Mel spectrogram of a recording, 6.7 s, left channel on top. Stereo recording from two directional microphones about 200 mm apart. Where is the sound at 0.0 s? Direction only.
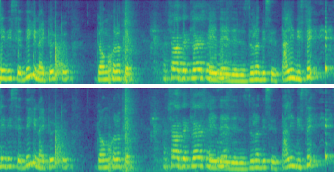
15° left (ahead or behind).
